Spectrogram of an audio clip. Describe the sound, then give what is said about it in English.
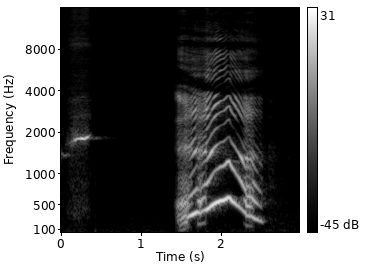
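A strange, bird-like call: a brief high whistle, a pause, then a longer rich warbling cry that rises and falls over about a second, with no talking. “That kind of sounded like a strange bird kind of curiously chirping outside of its cage, and maybe the handler freaking out that the pterodactyl is loose.”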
